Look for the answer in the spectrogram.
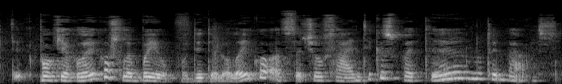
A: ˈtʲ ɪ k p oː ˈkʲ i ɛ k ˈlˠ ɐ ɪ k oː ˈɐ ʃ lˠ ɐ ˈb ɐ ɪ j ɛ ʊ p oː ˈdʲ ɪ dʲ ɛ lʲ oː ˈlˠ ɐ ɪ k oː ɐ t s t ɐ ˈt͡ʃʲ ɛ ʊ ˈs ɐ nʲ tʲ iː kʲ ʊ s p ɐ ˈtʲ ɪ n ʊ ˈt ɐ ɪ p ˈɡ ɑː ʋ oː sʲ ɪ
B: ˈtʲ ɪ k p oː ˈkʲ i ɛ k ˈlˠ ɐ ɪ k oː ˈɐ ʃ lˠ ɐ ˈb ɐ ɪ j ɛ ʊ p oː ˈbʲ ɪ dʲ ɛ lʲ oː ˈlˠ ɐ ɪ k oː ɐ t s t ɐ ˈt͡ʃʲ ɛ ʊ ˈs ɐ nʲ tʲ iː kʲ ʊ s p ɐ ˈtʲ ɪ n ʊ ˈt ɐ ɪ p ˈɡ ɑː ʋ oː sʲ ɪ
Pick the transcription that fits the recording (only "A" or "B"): A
